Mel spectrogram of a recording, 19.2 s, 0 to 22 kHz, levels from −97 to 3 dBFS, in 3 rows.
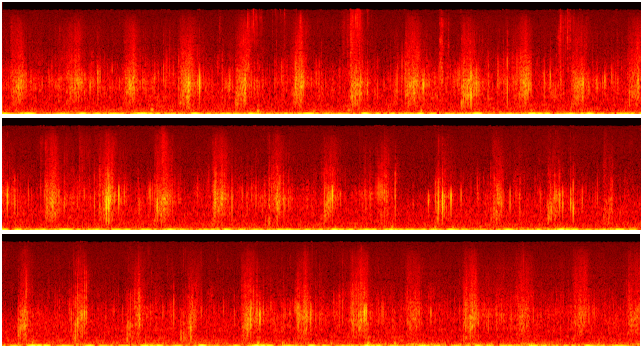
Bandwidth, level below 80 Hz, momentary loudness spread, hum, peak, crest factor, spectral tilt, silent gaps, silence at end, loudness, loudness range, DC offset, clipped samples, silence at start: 17 kHz; -42 dBFS; 9 LU; none; -10 dBFS; 22 dB; -3.5 dB/octave; none; 0 s; -39 LUFS; 3 LU; 2%; under 0.1%; 0 s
